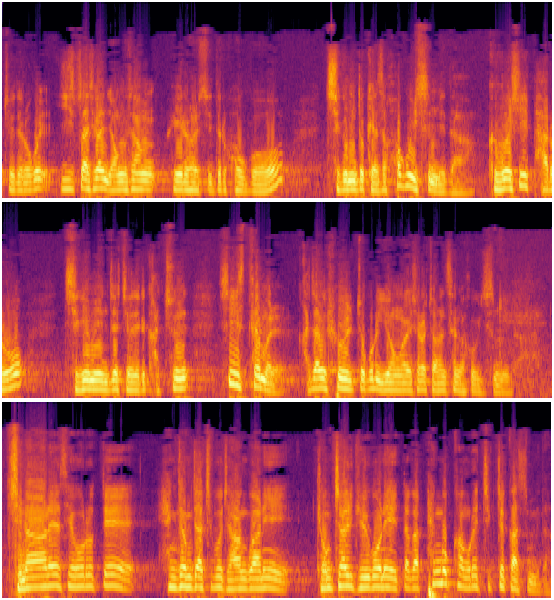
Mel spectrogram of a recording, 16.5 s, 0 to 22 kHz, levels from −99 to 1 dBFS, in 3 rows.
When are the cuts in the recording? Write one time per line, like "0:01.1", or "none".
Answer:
0:05.1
